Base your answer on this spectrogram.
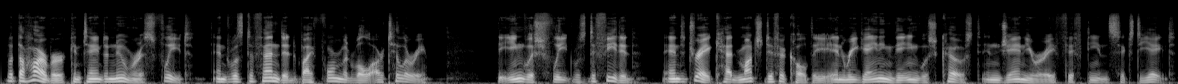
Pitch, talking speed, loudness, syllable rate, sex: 105 Hz, 170 wpm, -20 LUFS, 5.7 syllables/s, male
